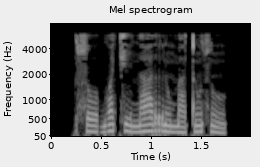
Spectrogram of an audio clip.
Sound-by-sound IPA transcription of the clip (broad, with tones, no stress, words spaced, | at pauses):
soː˨ɡʷa˦ t͡ʃi˨naː˦ rũ˨ma˨ tũ˦sũ˨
